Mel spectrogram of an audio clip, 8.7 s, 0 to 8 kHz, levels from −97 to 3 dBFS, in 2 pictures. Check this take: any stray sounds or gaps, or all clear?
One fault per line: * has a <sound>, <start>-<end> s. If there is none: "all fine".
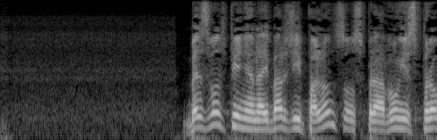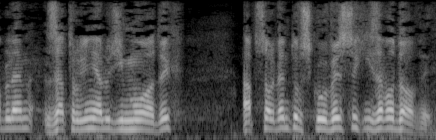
all fine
